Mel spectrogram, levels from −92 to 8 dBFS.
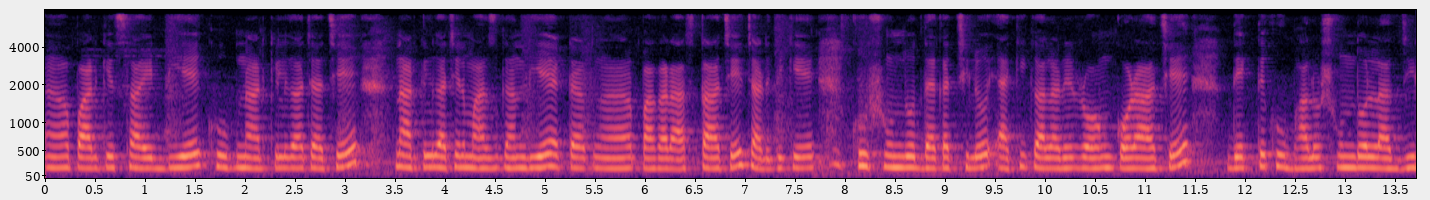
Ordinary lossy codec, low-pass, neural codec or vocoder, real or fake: MP3, 64 kbps; 7.2 kHz; none; real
